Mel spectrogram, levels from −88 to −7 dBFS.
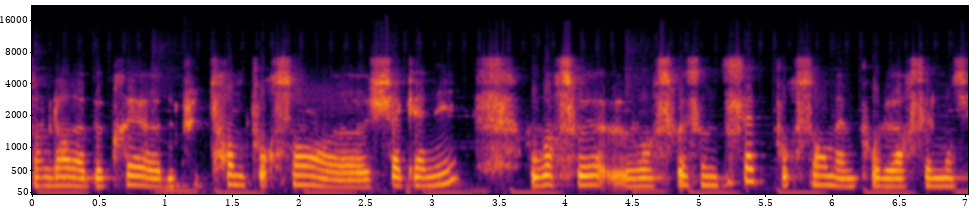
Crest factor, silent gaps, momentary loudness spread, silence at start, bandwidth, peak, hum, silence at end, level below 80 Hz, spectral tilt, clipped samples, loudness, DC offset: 16 dB; none; 5 LU; 0 s; 13 kHz; -8 dBFS; none; 0 s; -52 dBFS; -4 dB/octave; under 0.1%; -24 LUFS; under 0.1%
